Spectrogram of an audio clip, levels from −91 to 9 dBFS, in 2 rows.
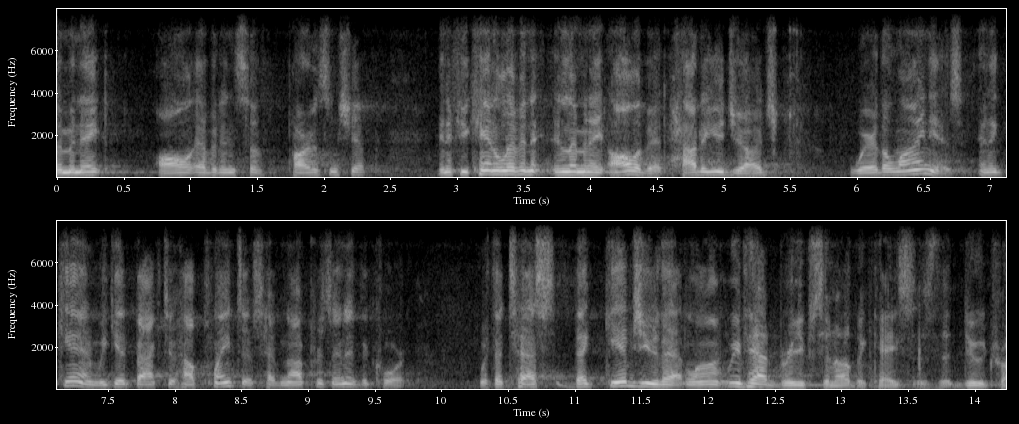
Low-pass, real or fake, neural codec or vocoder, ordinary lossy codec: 7.2 kHz; real; none; Opus, 16 kbps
